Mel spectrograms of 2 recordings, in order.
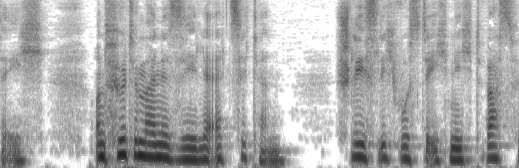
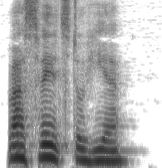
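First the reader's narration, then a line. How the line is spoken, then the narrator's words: Growled. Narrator (German): knurrte er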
